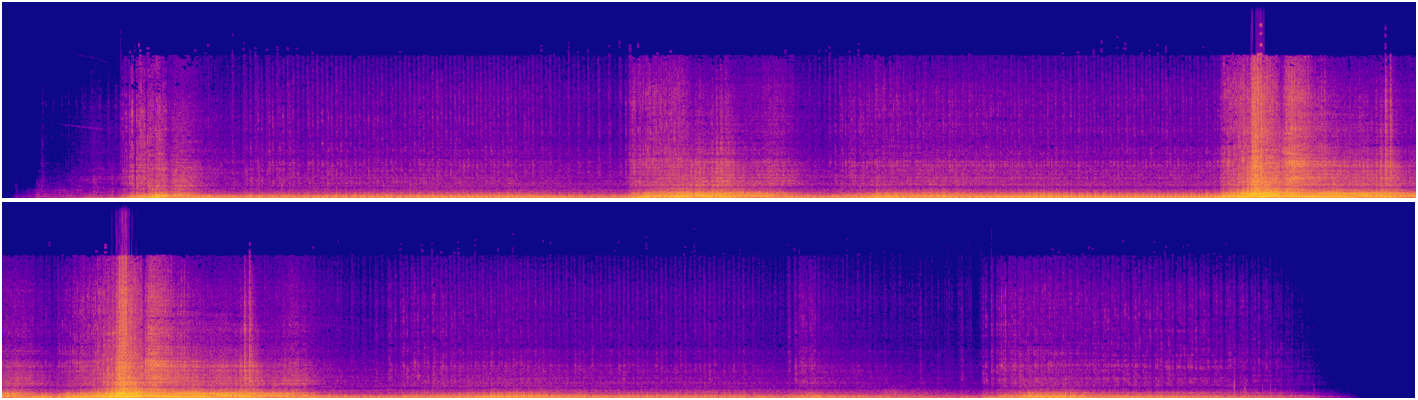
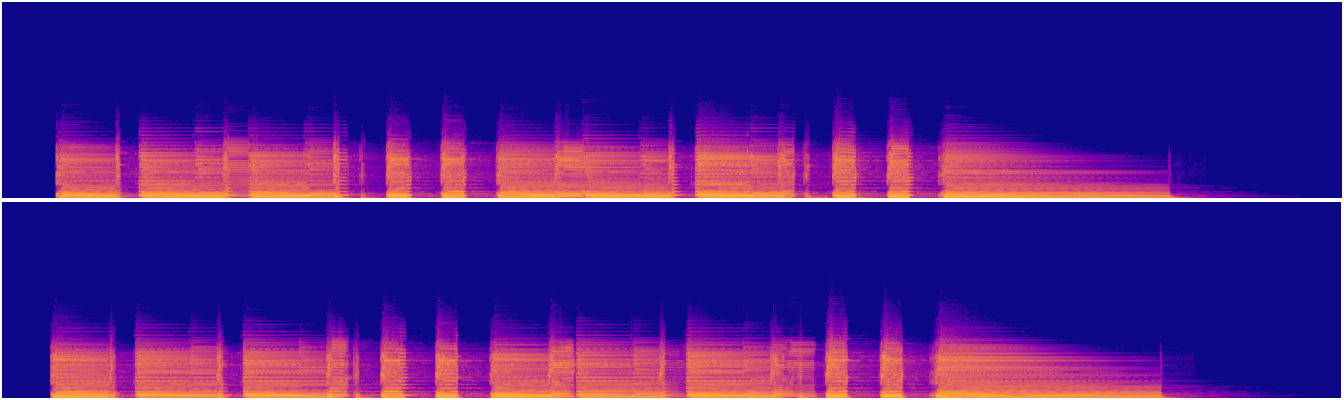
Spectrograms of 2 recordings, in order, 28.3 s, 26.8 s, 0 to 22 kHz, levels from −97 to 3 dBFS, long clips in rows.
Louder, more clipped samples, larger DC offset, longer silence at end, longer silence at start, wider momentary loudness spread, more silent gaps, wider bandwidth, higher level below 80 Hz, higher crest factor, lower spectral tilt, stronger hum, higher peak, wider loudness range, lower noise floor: about the same, -18 LUFS vs -18 LUFS; neither; neither; second, 1.2 s vs 1.7 s; first, 1.05 s vs 0.55 s; first, 19 LU vs 7 LU; neither; first, 17 kHz vs 7.6 kHz; first, -32 dBFS vs -54 dBFS; about the same, 18 dB vs 16 dB; about the same, -6 dB/octave vs -6 dB/octave; second, none vs 50 Hz at -50 dBFS; about the same, 0 dBFS vs -2 dBFS; first, 16 LU vs 5 LU; second, -61 dBFS vs under -90 dBFS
